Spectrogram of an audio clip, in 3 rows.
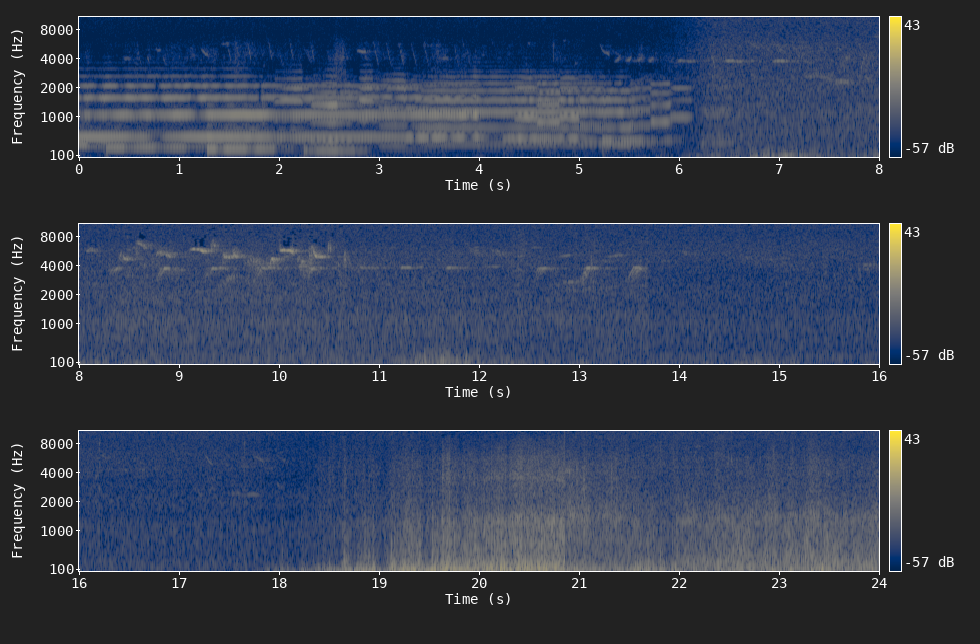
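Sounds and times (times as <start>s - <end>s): small birds chirping: 0.6s - 18.2s.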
